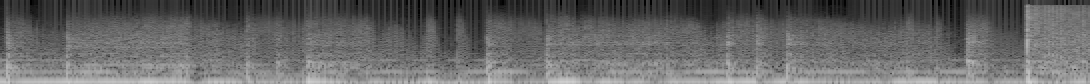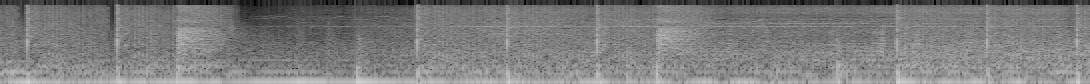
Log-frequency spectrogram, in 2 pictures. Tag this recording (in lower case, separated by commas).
music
